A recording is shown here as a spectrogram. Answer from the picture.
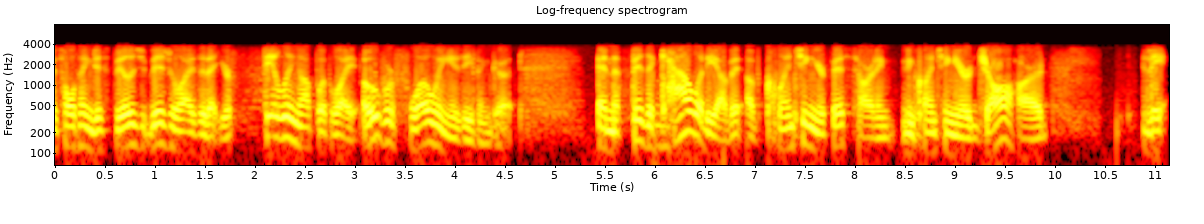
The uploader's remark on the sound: Open the phone lines for Tarot/Oracle readings!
